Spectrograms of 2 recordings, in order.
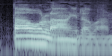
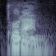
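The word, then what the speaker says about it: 따오랑이라고 (刀郎): 제목은 일단, 아, 가수의 이름은요, 예, 따오랑이라고 하는 그런 가수입니다. 도랑. 우리 이제 한, 한자어로 발음하면 도랑이라는 가수인데, 아, 중국 그 서북부 신강 위구르 자치구 지역이죠.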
